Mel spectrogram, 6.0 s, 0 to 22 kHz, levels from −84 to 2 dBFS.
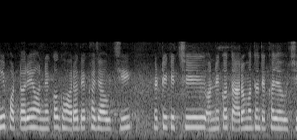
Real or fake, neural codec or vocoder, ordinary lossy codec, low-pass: real; none; MP3, 48 kbps; 7.2 kHz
